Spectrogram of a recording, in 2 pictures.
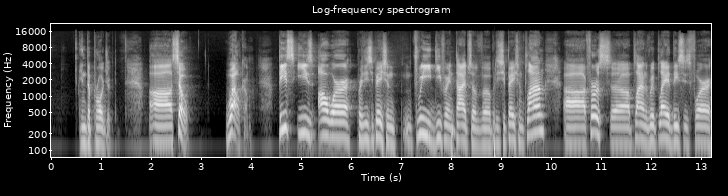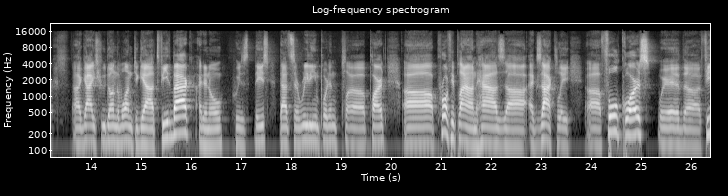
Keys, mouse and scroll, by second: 1.0 scroll down 1, 3.9-26.3 scroll down 1.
